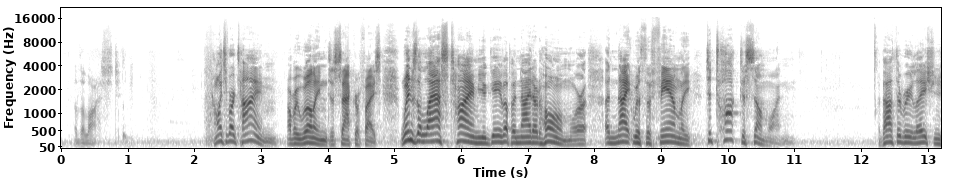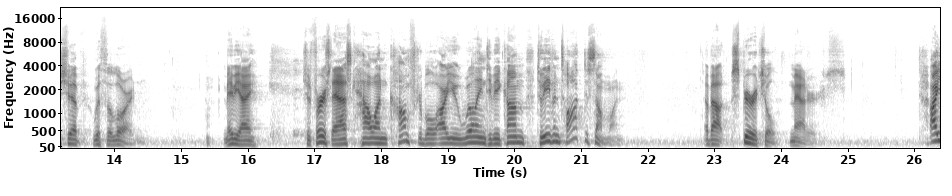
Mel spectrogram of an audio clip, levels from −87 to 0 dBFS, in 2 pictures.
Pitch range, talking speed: 140-200 Hz, 135 wpm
